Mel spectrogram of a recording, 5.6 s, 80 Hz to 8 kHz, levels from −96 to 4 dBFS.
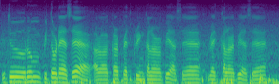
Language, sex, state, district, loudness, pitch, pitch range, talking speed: Nagamese, male, Nagaland, Dimapur, -16 LUFS, 135 Hz, 125-150 Hz, 150 wpm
